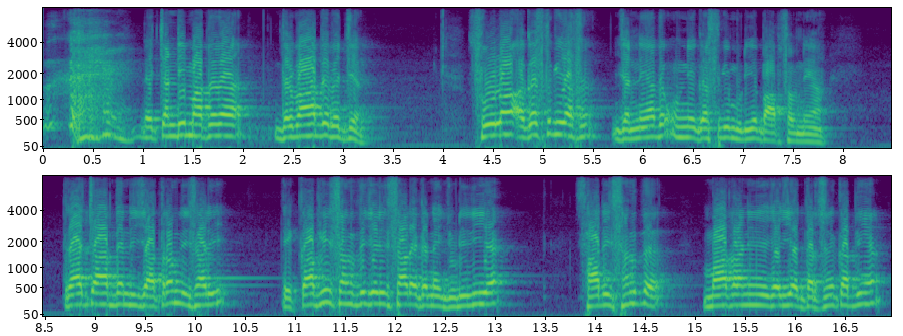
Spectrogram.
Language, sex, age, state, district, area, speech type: Dogri, male, 45-60, Jammu and Kashmir, Reasi, rural, spontaneous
